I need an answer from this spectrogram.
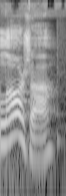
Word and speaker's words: nausea: Ou dit ça, nausea. Nausea. Nausea. Il y a plusieurs prononciations. Nausea ou nausea, nausea. Ça peut dépendre de à qui elle soit parlé de qui côté.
